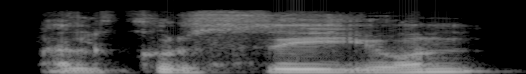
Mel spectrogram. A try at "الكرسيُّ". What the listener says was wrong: Oh, see Lujain, he pronounced the word al-kursi and he pronounced it with two dhammas. So remember, if the word has alif and lam, then it has one dhamma. Okay, so we should have said al-kursiyu maksurun.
